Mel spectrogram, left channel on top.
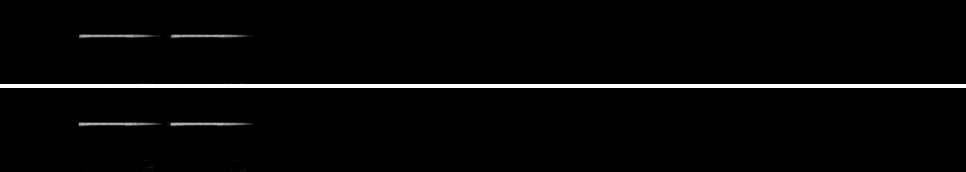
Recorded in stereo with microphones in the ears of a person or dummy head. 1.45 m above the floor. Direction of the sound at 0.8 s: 60° right (ahead or behind).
